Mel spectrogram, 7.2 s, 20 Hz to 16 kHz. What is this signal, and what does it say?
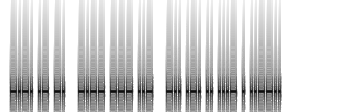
Morse code, heard as a keyed tone, about 30 wpm, 700 Hz. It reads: CAN YOU DRIVE?
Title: Sentences from Top 1000 Words - Review Part 2 - 30wpm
